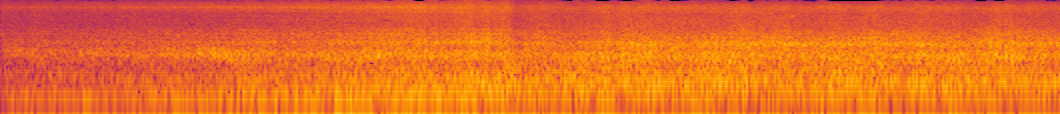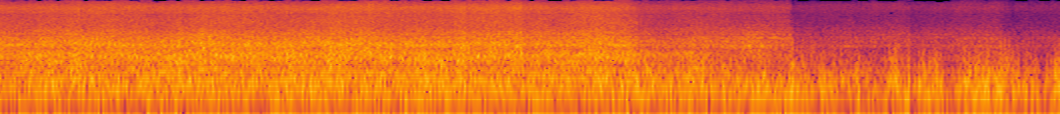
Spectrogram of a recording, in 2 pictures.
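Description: Electric passenger train passing through the station at speed. Its noise swells over the first two seconds and holds loud for several seconds as the carriages go by, then drops away near the end.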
